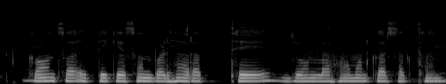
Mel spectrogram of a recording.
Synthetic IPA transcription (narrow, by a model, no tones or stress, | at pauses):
kɔːnsaeplikeːsənbəɽ̤ijãɾət̪ʰːed͡ʒoːnlaɦaːmənkəɾsəkt̪ʰən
